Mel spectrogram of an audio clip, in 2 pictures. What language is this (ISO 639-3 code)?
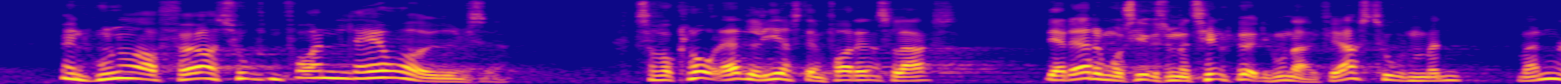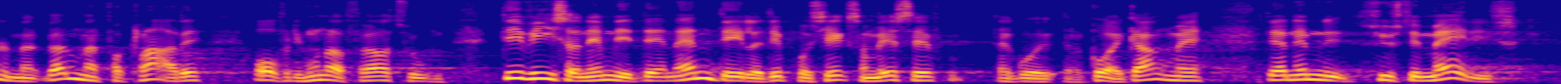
dan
